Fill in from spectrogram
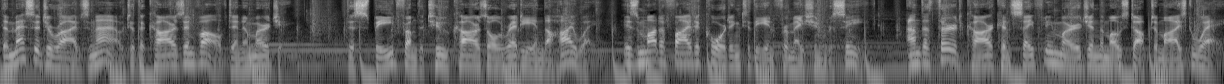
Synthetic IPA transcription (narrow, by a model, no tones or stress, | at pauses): ðɨmɛsɨd͡ʒə˞aɪvznaʊɾɨðɨkʰɑɹzɨ̃ɱvɑlˠvdɨ̃nɨmɜ˞d͡ʒɪ̰̃ŋ | ðɨspid̥fɹʌ̃mðɨtʰʉkʰɑɹzɔl̩ˠɹɛɾiɨ̃nðəhaɪwḛɪɨzmɑɾəfaɪɾɨkʰɔɹɾɪ̃ŋtʰɨðiɪ̃ɱfə˞meɪʃɨ̃nɹɨsivd | ə̃nðəθɜ˞d̚kʰɑɹkʰɨ̃nseɪflimɜ˞d͡ʒɨ̃nðəmoʊstɑp̚tɨma̰ɪzd̚weɪ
